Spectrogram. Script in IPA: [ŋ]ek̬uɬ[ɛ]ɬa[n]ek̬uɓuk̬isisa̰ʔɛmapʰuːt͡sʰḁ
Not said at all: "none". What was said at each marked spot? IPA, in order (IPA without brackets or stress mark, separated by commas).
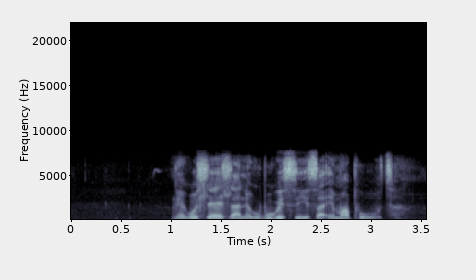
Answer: ŋ, ɛ, n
